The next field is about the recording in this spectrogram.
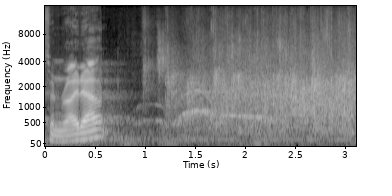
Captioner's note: applause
